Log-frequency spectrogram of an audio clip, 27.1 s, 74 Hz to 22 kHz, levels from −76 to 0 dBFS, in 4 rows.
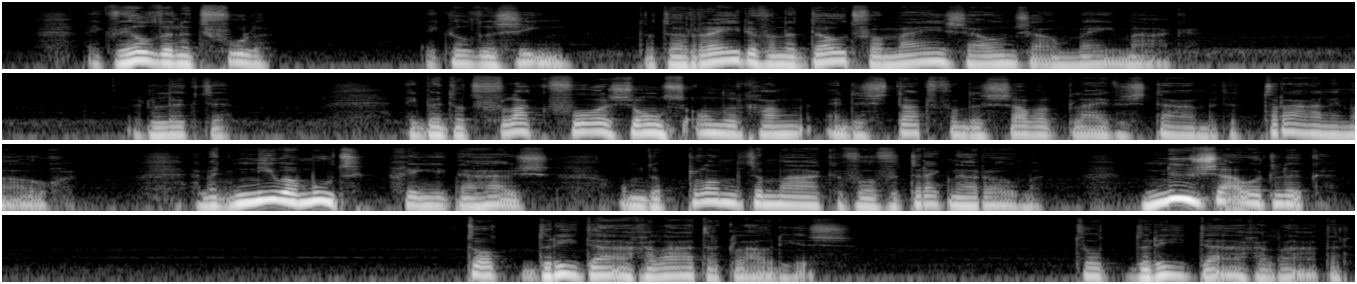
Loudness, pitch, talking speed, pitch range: -20 LUFS, 110 Hz, 155 wpm, 90-125 Hz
